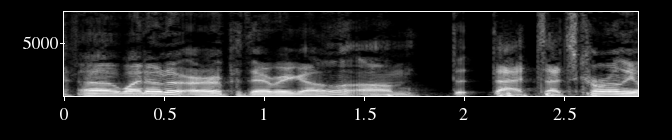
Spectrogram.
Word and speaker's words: Wynonna Earp: You know, they went over a Buffy the Vampire Slayer episode that they created themselves, and she's got her own series, Wynonna Earp, that's just... did I butcher the name? – No, that's pronounced? Perfect.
